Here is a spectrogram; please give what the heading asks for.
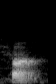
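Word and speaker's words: Schwamm: Sponge, और इसकी meaning है श्वाम। पर प्रोनाउंस कैसे करेंगे?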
